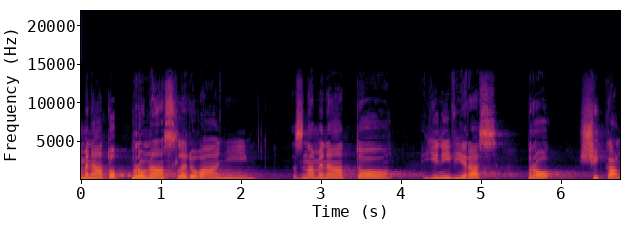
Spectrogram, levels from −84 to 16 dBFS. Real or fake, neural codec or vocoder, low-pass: real; none; 14.4 kHz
